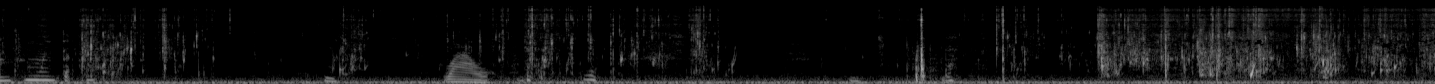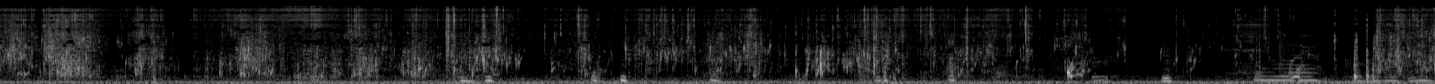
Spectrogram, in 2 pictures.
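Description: Water splashes and sloshes as hands dig in shallow muddy water.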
